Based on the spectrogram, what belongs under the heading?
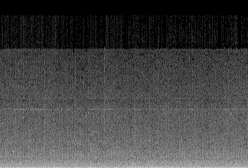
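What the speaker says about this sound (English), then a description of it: "with a helicopter just following him around while he's doing practice" A helicopter hovers and follows a racer practising at a hay bale factory event, a steady loud rotor drone with a low hum and constant rumble, continuous throughout, with no voices.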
